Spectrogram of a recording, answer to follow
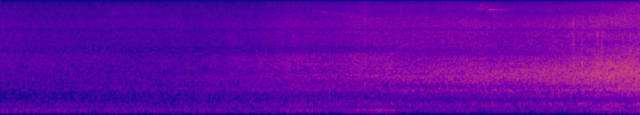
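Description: A Ford E-Series (Econoline) passenger van driving up the street toward the listener. Its engine and tyre noise grows steadily louder as it approaches, loudest near the end as it draws close.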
